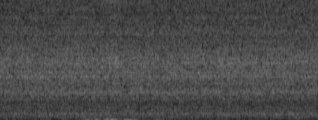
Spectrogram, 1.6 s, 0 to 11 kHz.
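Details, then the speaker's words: Pressure canner, vent just beginning to release steam; soft steady hiss with faint sputter as droplets spurt out, not yet the steady stream that starts 10-minute venting. "can see a little bit of steam is starting to come out and droplets of water are kind of plopping out the top of it kind of spurting out"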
